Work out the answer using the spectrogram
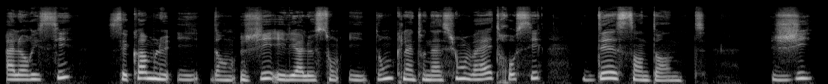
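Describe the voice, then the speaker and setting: A woman teaching the alphabet to beginners, saying each letter slowly and clearly, repeating it and reassuring learners. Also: a little high, mellow, dry recording, clean studio sound. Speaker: French teacher. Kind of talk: slow, careful pronunciation lesson.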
